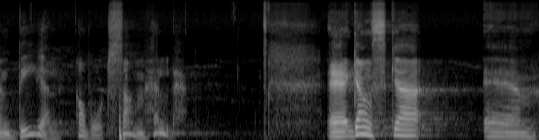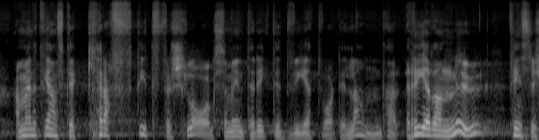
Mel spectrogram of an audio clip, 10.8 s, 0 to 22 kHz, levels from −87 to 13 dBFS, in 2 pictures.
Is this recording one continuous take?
yes; 0 cuts

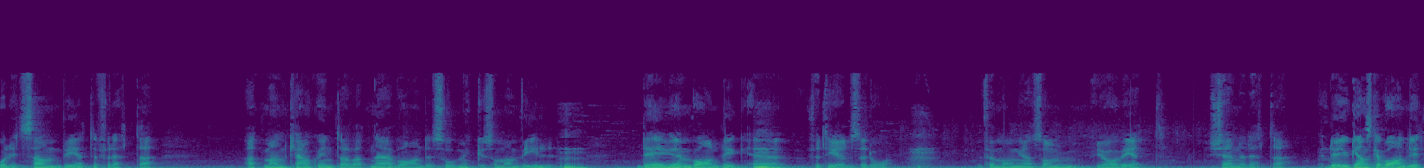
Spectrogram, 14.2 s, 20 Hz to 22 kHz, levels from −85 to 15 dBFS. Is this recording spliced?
yes; 2 cuts; at 7.5 s, 13.2 s

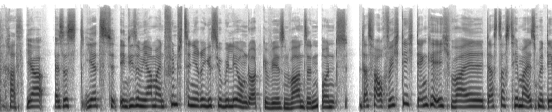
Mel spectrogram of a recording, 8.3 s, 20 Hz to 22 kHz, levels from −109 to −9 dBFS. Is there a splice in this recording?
yes; 1 cut; at 4.8 s

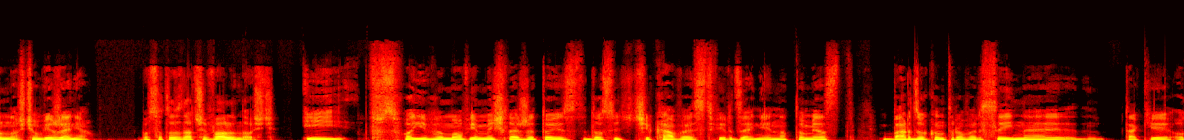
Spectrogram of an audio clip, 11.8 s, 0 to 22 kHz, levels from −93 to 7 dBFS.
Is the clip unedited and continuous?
no; 2 cuts; at 1.3 s, 2.8 s

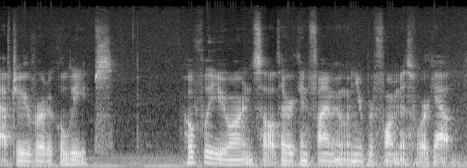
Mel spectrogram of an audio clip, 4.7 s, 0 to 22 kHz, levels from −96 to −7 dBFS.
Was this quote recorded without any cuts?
no; 1 cut; at 1.8 s

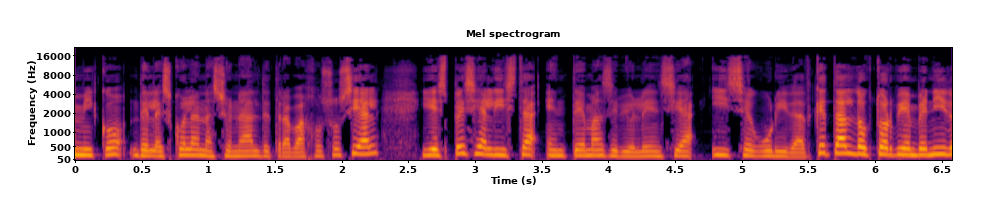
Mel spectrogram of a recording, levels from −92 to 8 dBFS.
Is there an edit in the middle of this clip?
no; 0 cuts

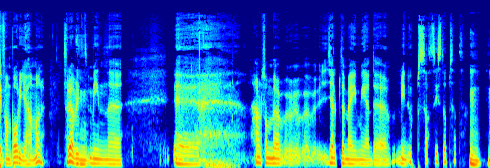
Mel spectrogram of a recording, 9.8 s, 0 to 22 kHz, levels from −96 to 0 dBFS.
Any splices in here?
no; 0 cuts

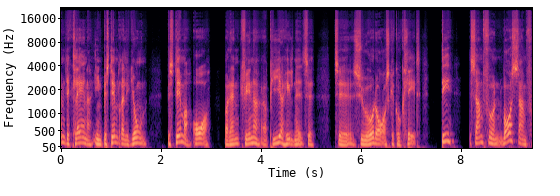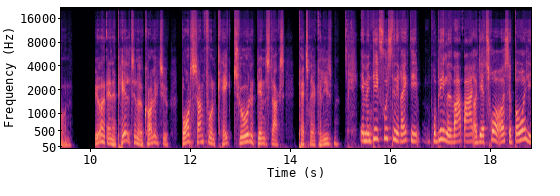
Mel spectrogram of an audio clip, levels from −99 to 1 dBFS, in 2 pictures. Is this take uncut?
no; 2 cuts; at 10.3 s, 17.7 s

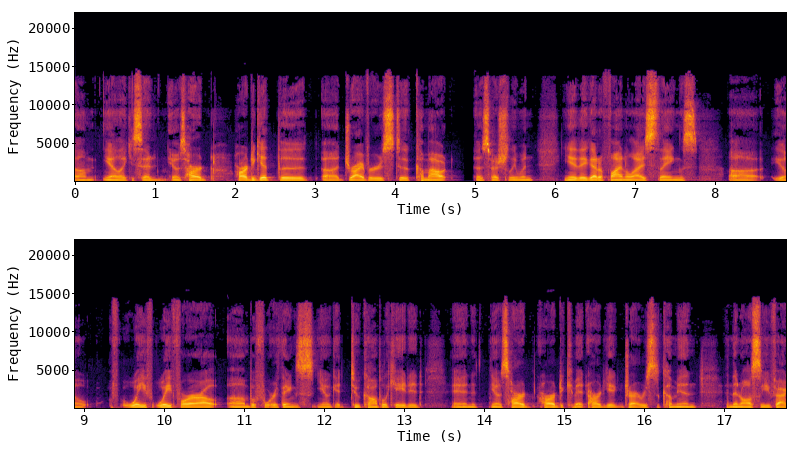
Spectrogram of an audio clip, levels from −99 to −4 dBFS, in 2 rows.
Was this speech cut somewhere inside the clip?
no; 0 cuts

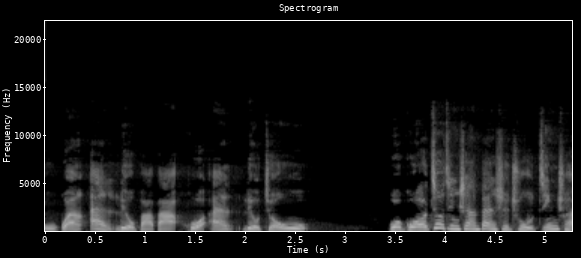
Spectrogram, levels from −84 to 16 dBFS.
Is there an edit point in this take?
no; 0 cuts

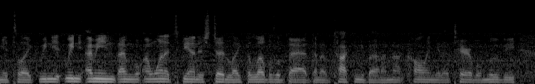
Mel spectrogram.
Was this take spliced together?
yes; 1 cut; at 1.2 s

